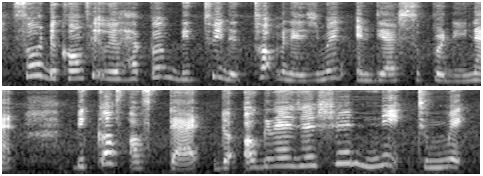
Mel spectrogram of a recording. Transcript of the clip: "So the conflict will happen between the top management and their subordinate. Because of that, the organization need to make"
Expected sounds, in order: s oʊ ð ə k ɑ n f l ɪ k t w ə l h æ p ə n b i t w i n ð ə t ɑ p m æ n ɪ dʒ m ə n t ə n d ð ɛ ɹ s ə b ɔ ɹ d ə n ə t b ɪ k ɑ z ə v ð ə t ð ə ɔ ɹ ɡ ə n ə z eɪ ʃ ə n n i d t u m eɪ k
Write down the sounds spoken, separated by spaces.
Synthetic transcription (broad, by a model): s oʊ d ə k ɑ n f l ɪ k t w ə l h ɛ p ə n b i t w i n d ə t ɑ p m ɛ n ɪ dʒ m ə n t ə n d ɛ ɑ s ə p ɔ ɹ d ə n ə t b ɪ k ɑ s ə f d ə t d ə ɔ ɡ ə n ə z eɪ ʃ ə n n i d t u m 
